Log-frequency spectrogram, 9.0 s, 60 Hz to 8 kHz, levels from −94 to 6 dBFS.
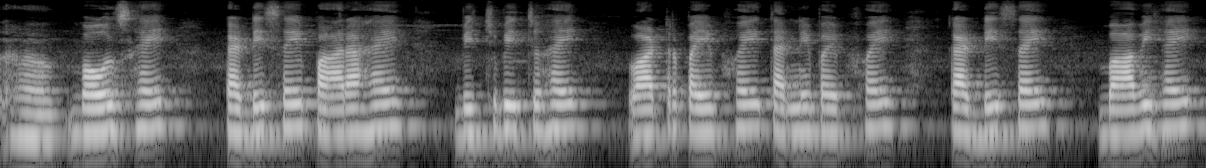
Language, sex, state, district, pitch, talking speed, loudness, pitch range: Hindi, female, Punjab, Kapurthala, 185 Hz, 100 wpm, -19 LUFS, 170-195 Hz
